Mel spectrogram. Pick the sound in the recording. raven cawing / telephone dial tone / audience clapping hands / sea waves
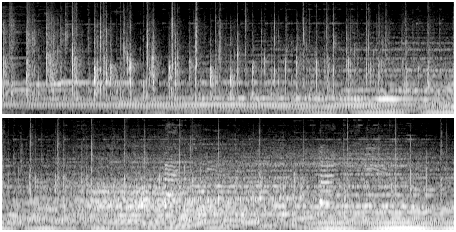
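audience clapping hands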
